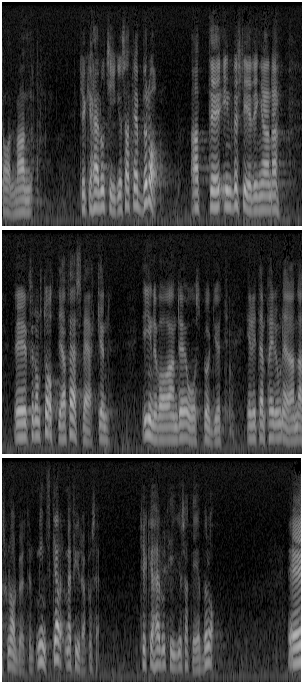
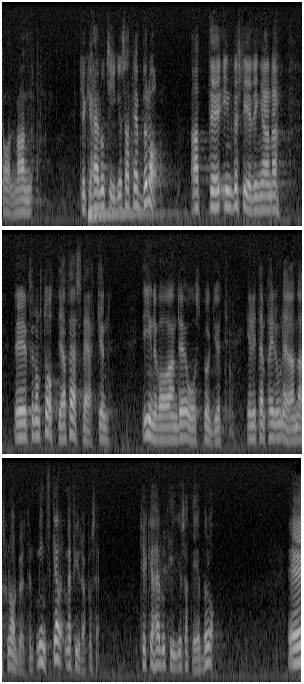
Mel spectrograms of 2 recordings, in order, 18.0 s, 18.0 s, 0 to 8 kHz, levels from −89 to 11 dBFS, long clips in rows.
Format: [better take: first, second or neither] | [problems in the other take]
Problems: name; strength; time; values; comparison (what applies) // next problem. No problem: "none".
first | background sound (Bowed string instrument); 9 dB below the speech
